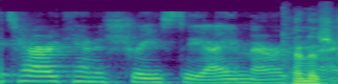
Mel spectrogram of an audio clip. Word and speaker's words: Cannistraci: They say Tara Cannistraci. I Americanize it. Cannistraci. Okay. All right. Yeah. But Cannistraci, because CI in Italian, there's no H in there. The H is silent.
